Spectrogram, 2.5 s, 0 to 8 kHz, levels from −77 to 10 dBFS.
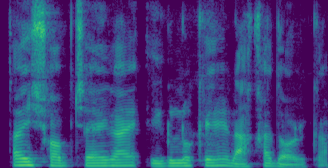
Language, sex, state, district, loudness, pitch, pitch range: Bengali, male, West Bengal, Dakshin Dinajpur, -18 LUFS, 130 Hz, 120-140 Hz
